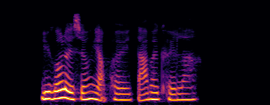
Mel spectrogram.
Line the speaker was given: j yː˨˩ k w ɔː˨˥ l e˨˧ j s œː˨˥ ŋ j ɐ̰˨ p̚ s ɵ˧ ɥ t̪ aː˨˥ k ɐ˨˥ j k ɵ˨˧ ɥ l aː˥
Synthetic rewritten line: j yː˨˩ k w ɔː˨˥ l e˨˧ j s œː˨˥ ŋ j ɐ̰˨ p̚ h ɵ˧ ɥ t̪ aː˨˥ p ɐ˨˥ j kʰ ɵ˨˧ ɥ l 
